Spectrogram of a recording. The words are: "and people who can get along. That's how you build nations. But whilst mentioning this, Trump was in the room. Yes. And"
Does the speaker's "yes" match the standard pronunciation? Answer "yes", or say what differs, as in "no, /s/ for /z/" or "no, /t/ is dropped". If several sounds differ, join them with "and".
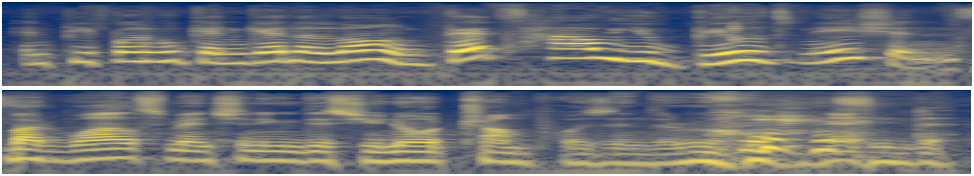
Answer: no, /s/ is dropped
